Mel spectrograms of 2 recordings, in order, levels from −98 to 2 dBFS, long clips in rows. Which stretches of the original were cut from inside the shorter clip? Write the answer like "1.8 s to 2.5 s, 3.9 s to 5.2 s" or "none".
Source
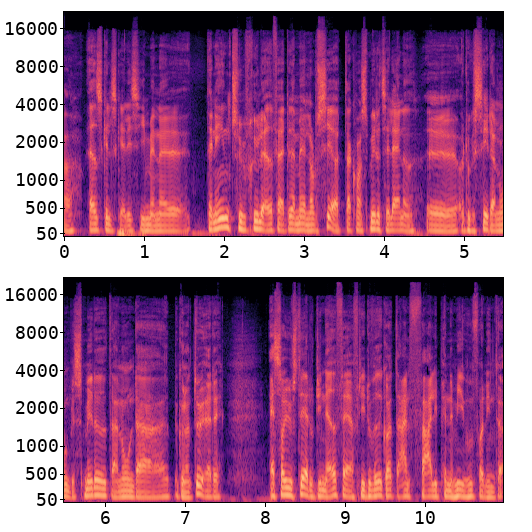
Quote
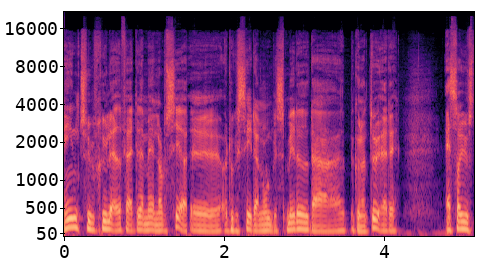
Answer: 3.4 s to 4.5 s, 6.0 s to 6.4 s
